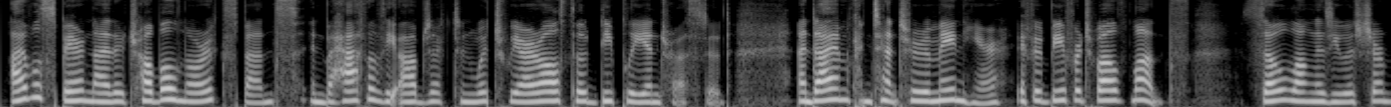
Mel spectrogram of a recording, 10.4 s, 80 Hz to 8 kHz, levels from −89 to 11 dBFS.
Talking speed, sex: 245 wpm, female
